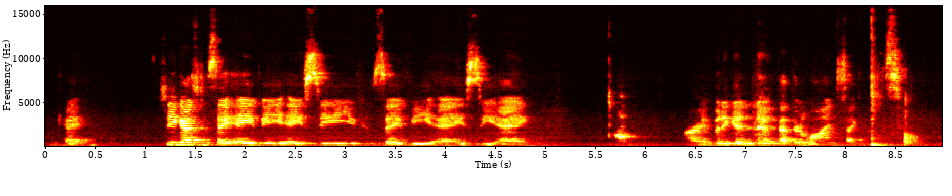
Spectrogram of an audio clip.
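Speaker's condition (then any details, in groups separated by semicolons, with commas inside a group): No condition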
